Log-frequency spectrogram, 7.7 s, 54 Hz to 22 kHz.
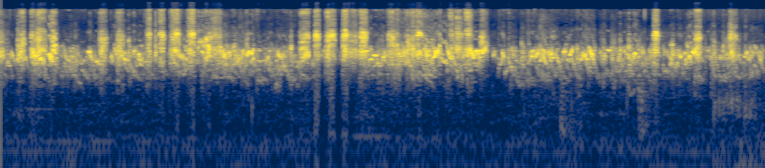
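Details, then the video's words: A group of budgerigars talking on October 1, heard as an unbroken stream of bright, scratchy warbles and chirps, loud throughout with small dips around five seconds. "Beautiful Budgerigars Talking"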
